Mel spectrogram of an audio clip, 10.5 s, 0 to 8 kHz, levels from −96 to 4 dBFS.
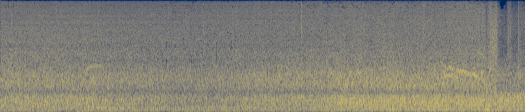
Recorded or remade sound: remade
